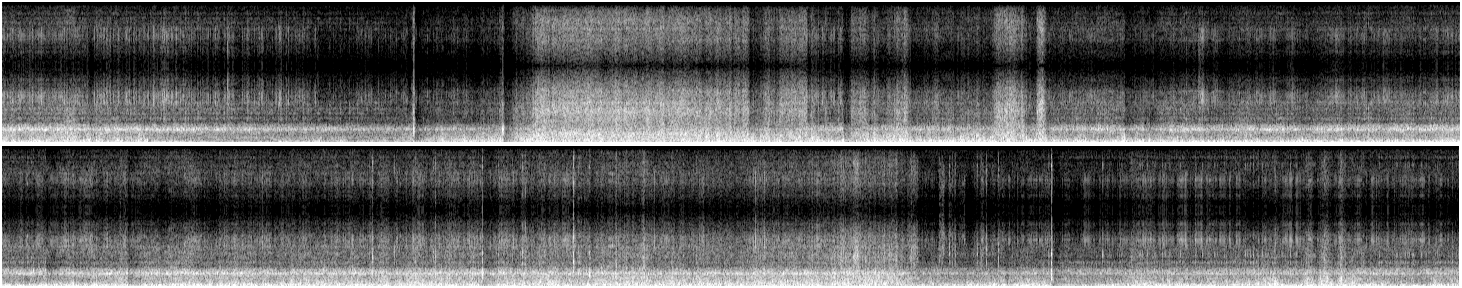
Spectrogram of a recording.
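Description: Wind buffeting the microphone of a camera on a road bike moving fast along an asphalt path, with the bike's rolling noise beneath. It eases slightly about two seconds in and comes back louder suddenly about five seconds in.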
